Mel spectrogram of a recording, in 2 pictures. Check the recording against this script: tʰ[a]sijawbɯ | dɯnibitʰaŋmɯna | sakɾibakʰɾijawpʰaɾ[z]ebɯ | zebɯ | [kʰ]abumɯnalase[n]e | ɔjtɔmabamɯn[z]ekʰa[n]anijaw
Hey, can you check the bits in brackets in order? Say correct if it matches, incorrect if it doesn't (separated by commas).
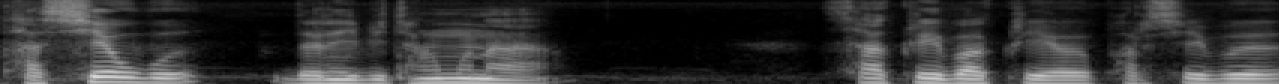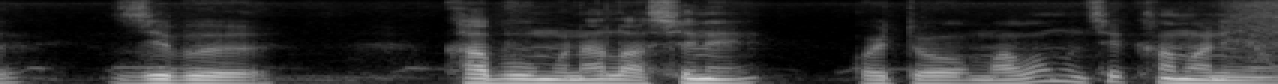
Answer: correct, incorrect, correct, correct, incorrect, incorrect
